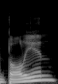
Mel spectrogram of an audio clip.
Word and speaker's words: Boleyn: so he could marry Anne Boleyn. I'm pronouncing yes. – that wrong. – Berlin. Anne Boleyn, I believe.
